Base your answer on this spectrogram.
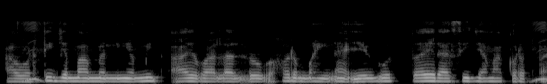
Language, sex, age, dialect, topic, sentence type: Bhojpuri, male, 18-24, Northern, banking, statement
